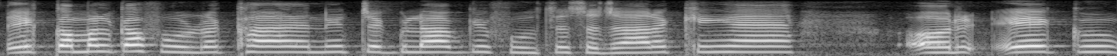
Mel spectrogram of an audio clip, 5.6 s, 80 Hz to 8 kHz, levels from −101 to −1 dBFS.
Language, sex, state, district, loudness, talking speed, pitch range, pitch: Hindi, female, Haryana, Rohtak, -16 LUFS, 170 wpm, 280-300 Hz, 295 Hz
